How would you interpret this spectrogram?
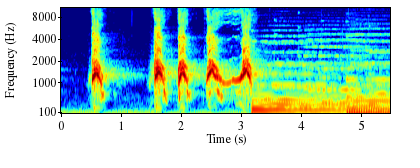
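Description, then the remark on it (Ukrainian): A small dog yips playfully, five quick, high barks in an uneven burst, the last drawn out into a whine, before a steady tonal hum takes over. “А песик вже тут, за кущиком. Гав!”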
